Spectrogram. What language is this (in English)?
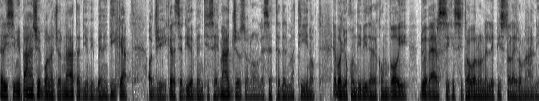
Italian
